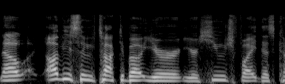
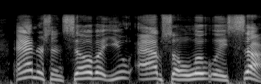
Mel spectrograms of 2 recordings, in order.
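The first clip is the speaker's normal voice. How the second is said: slightly nasal put-on voice; 7 semitones higher than usual. Imitating someone trash-talking Anderson Silva, slightly nasal put-on voice. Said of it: "Is that pretty on par, or is that a little too nasally?".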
